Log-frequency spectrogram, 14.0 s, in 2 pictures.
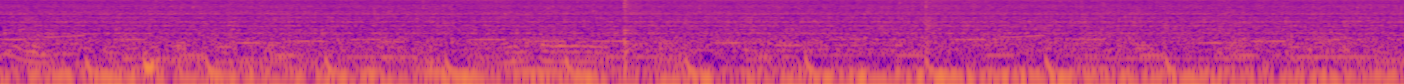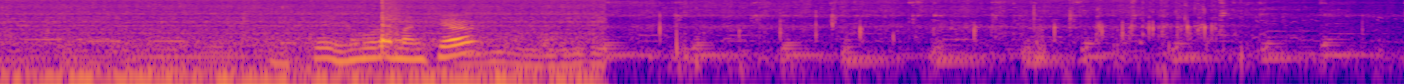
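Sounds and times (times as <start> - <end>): food sizzling in a pot: 0.0 - 14.0.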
